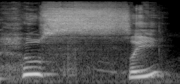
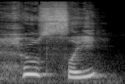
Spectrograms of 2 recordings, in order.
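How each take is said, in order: First: The middle consonant is held long, doubled. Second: The middle consonant is short, not doubled. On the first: "il y a une shadda" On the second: "il y a absence de shadda"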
